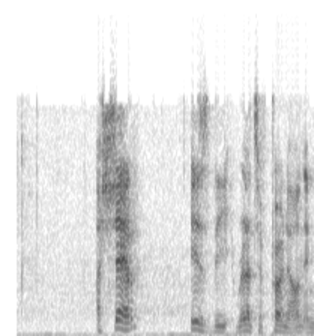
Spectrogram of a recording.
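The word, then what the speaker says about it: אֲשֶׁר: Asher, only one proper vowel here. Asher, so one syllable. Which, this is a compound shva of the shva attached to the patah, and it's a very short a. This is a very short e. So asher.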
